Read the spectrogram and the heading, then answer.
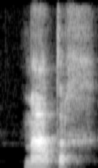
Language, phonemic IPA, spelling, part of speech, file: Dutch, /ˈmatəx/, matig, adjective / verb, Nl-matig.ogg
- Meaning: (adjective) 1. moderate 2. so-so, middling 3. gentle, lenient, not extreme, forgiving (of an authority figure); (verb) inflection of matigen: first-person singular present indicative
